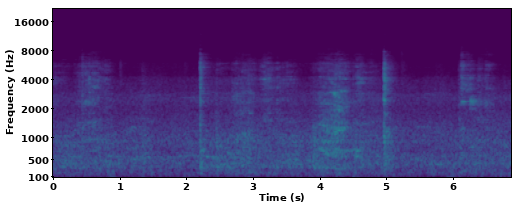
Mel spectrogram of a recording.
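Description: Slotted metal spatula scraping and stirring sugar and water in a steel kadhai, a grainy rasping, with two sharp metal-on-metal clacks, about two seconds in and about five seconds in.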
